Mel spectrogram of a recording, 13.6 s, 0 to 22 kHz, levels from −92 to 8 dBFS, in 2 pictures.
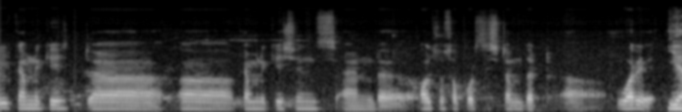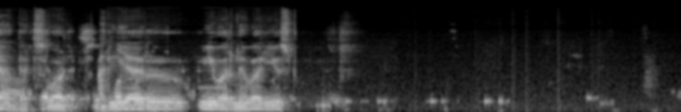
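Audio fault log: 2.86 to 10.35 s, echo leak: A delayed copy of the speech returns about 430 to 450 ms late. It is a faint scrap at 2.86 to 2.94 s, about 30 dB down. It is nearly as loud as the talker, about 5 dB down, at 7.21 to 7.82 s and 8.26 to 9.12 s. It is about 20 dB down at 9.72 to 10.35 s. The cause is likely a loudspeaker echo that the far end's canceller failed to remove.
7.13 to 9.91 s, speech suppressed in double talk: The talker's level dips briefly at 7.13 to 7.20 s, 7.91 to 7.98 s, 8.49 to 8.74 s and 9.84 to 9.91 s. The drops range from about 10 dB to about 30 dB. Each falls during or just beside the echo. The canceller likely mistook the talker for echo and turned both down.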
